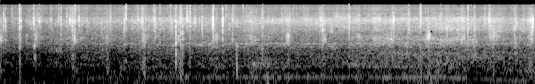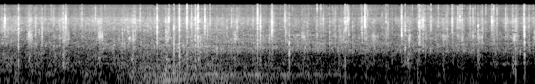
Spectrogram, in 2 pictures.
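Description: Torrential rain hissing steadily, with many sharp taps of drops striking close to the phone's microphone. A low rumble swells about ten seconds in and fades a few seconds later.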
